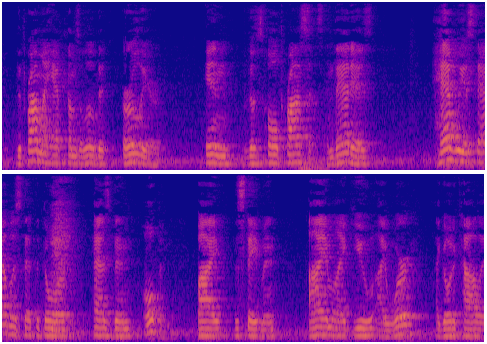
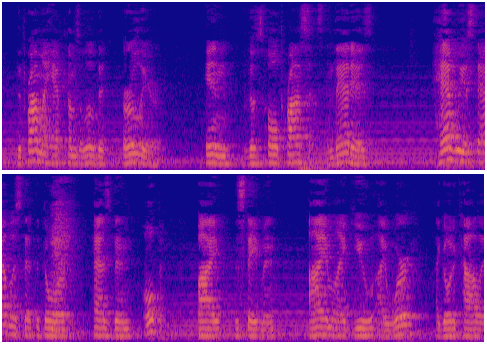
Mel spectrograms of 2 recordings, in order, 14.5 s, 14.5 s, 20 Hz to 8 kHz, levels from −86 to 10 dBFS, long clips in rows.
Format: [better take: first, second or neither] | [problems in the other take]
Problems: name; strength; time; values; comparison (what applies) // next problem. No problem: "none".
first | background sound (Bowed string instrument); 16 dB below the speech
